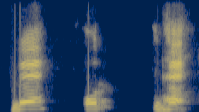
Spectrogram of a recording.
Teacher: जिन व्यंजन वर्ण को बोलते समय जीभ झटके के साथ ऊपर से नीचे गिरती है उसे उत्क्षिप्त व्यंजन कहते हैं।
